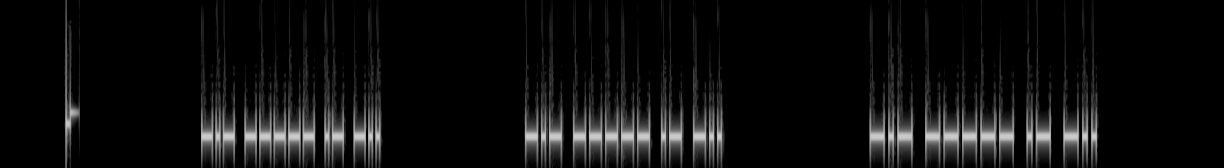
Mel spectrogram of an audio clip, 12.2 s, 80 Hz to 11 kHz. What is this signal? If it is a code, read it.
Morse code, heard as a keyed tone, about 30 wpm, 700 Hz. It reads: K0AD K0AD K0AD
